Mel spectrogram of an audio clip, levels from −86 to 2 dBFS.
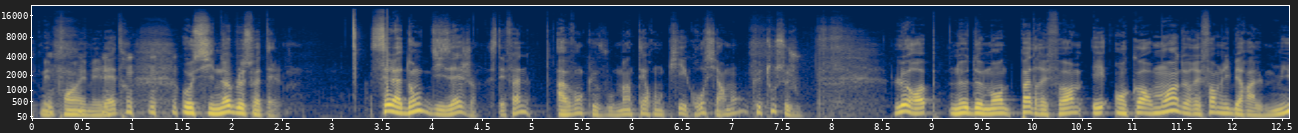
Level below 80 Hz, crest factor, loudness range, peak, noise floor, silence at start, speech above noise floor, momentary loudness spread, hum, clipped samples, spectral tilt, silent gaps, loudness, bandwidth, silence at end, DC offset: -46 dBFS; 14 dB; 8 LU; 0 dBFS; -54 dBFS; 0.1 s; 39 dB; 13 LU; none; under 0.1%; -6.5 dB/octave; none; -15 LUFS; 16.5 kHz; 0 s; under 0.1%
